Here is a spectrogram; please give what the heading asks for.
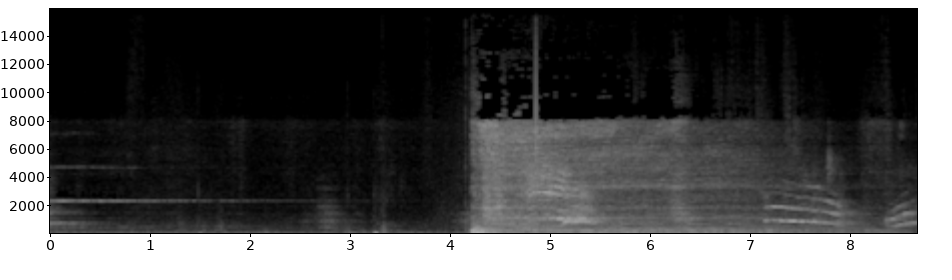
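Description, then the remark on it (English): A kitten meows twice, drawn-out and wavering, over a loud rushing noise that starts abruptly partway through after a quieter opening. “Kitten, I hear you, but I don't see you.”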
